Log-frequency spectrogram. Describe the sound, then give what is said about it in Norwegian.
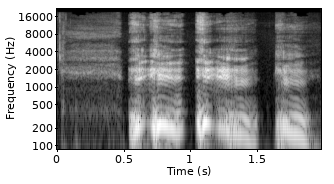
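Someone clears their throat in three rough, gravelly bursts, the middle ones run together, with short silent gaps between them. “Litt grumsete i halsen i dag.”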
